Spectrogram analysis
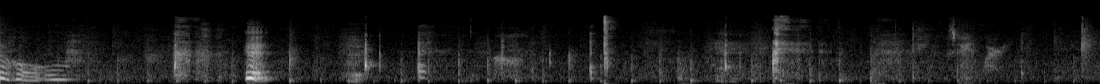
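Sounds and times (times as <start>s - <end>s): baby hiccuping: 3.6s - 4.4s.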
